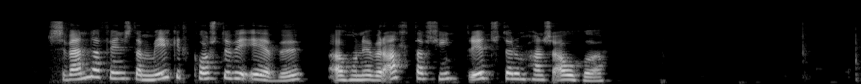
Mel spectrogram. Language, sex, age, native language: Icelandic, female, 30-39, Icelandic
